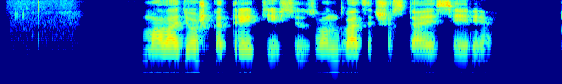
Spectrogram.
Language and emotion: Russian, neutral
